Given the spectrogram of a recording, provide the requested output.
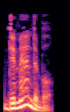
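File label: "demandable", British English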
